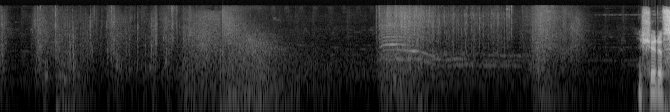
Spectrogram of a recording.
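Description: Magical game sound effects whoosh and chime.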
